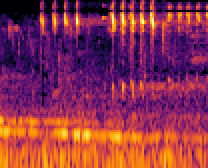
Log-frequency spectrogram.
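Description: Rain falling on a pond, with a steady low tone under it and a run of quick high chirps and a few lower pulsed calls from wildlife starting about half a second in.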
